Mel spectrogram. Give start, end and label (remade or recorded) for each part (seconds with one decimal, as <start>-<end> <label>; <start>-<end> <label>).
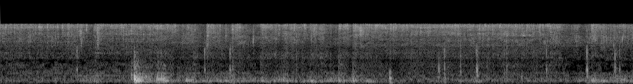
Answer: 0.0-1.6 recorded; 1.6-5.4 remade; 5.4-6.3 recorded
